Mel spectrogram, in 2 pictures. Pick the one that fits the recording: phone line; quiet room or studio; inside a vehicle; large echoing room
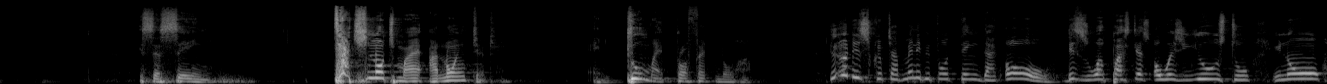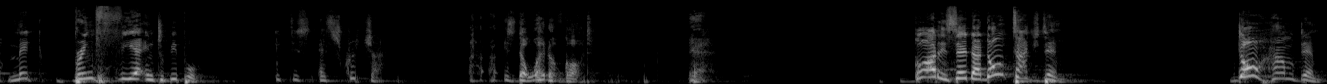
large echoing room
